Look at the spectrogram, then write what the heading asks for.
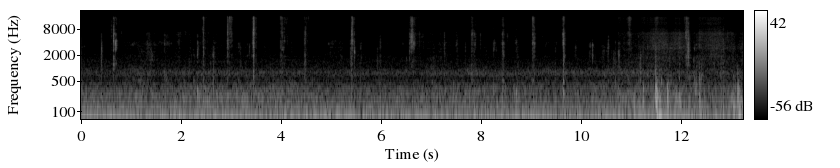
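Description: Chewing a mouthful of thick rye-bread sandwich, with irregular small wet mouth clicks, over a steady low rumble in a truck cab. Near the end there is a louder knock as something is handled.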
